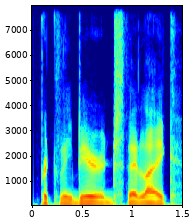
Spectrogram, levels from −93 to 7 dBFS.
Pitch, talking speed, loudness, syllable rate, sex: 95 Hz, 160 wpm, -15 LUFS, 3.8 syllables/s, male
